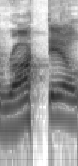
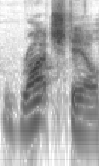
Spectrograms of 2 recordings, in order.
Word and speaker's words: Rochdale: yep you've been to rockdale loads rochdale sorry loads i love the grunt yeah i know i realize i said it wrong as soon as i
